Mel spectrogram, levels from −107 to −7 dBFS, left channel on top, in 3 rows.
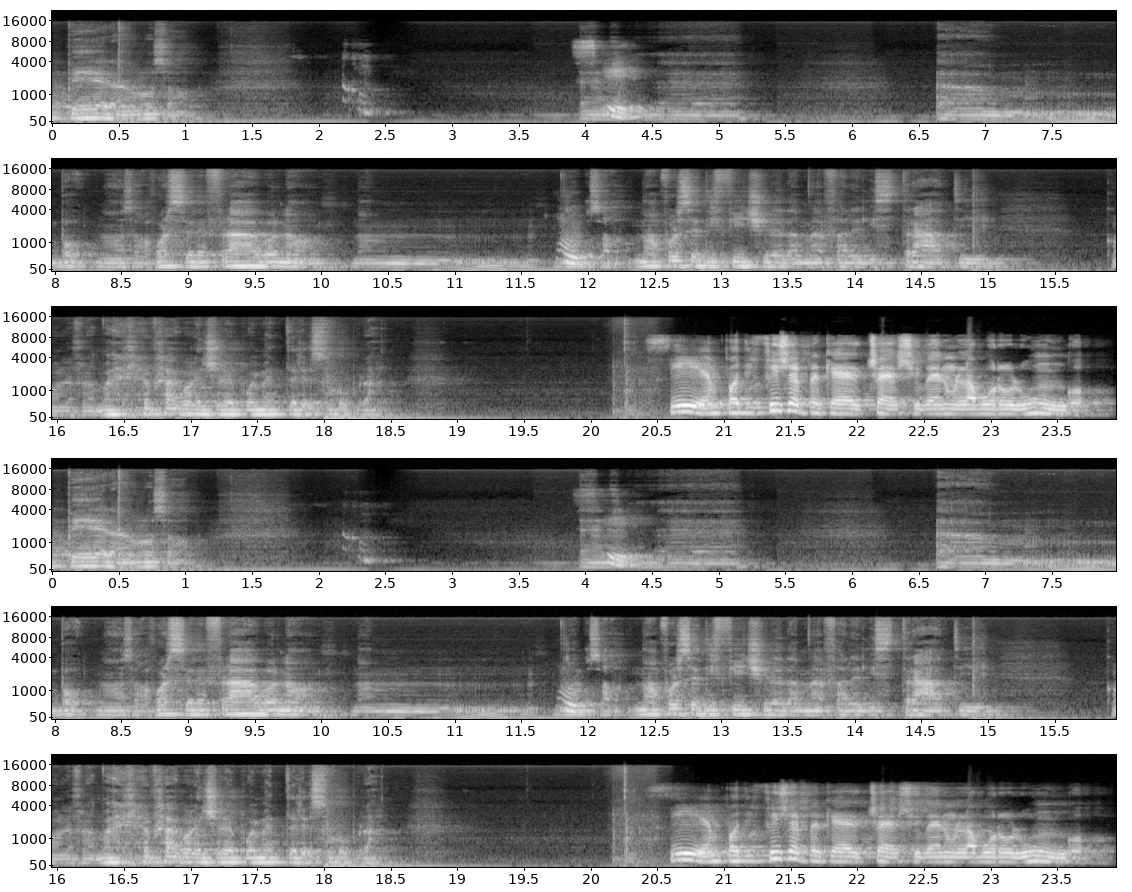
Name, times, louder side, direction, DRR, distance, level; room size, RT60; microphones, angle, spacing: voice 1, 0.0-1.8 3.7-5.2 6.0-6.1 6.6-15.4 15.9-18.9 20.2-20.6, equal, 20° right, 1.3 m, -27 dB
voice 2, 4.1-4.4 11.8-12.0 20.6-23.7, left 3 dB, 65° left, 1.6 m, -19 dB
28.5 x 13.0 x 7.8 m
head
